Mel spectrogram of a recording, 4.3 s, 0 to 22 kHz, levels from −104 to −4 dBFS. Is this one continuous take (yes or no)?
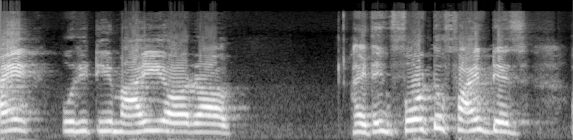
yes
